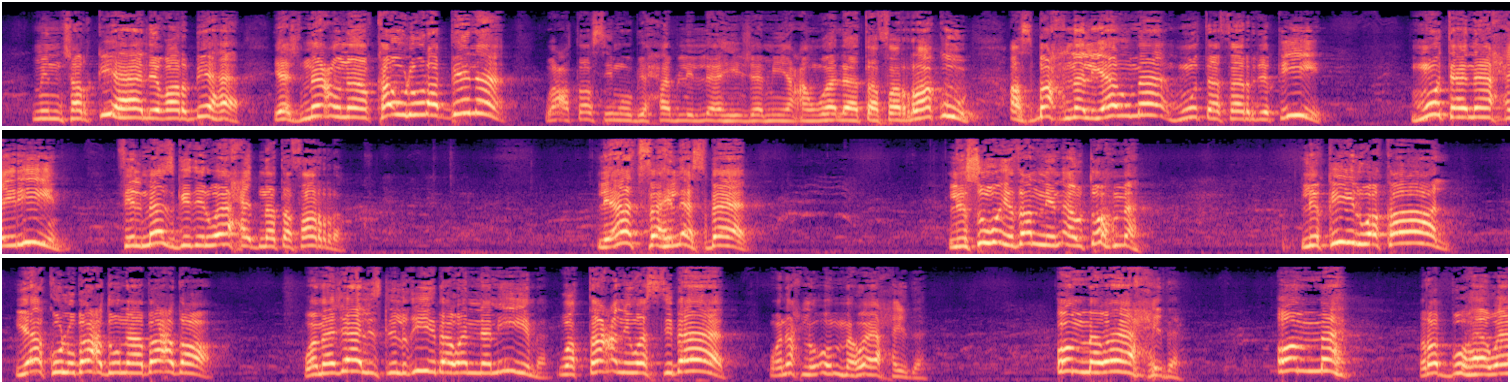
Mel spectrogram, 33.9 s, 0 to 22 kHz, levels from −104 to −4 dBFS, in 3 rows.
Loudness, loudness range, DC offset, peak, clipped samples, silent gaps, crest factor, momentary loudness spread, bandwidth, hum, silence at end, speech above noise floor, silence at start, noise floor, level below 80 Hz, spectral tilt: -13 LUFS; 3 LU; under 0.1%; 0 dBFS; under 0.1%; none; 14 dB; 11 LU; 16.5 kHz; none; 0 s; 38 dB; 0.25 s; -50 dBFS; -58 dBFS; -2.5 dB/octave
